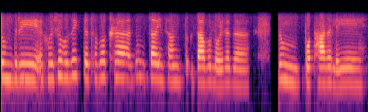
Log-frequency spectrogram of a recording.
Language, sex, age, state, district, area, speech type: Manipuri, female, 18-30, Manipur, Kangpokpi, urban, conversation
